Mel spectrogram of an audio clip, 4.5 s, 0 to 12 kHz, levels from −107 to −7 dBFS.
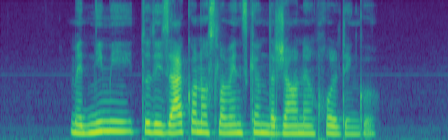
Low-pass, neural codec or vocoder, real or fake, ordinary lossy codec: none; none; real; none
